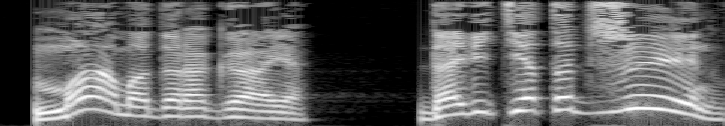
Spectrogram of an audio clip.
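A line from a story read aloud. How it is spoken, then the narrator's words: Excited yelping dog. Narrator (Russian): восторженно завопил песик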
